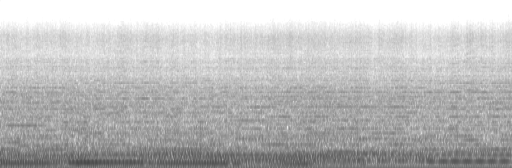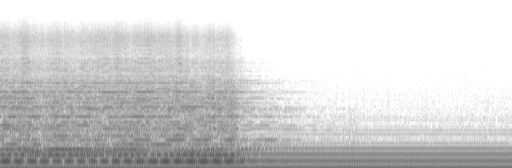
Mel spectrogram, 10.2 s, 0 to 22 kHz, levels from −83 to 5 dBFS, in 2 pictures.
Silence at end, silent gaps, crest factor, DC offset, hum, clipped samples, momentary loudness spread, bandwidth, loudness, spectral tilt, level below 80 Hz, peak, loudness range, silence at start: 0 s; none; 16 dB; 0.8%; 60 Hz at -40 dBFS; under 0.1%; 14 LU; 15 kHz; -30 LUFS; -6 dB/octave; -44 dBFS; -14 dBFS; 6 LU; 0 s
